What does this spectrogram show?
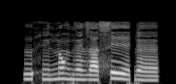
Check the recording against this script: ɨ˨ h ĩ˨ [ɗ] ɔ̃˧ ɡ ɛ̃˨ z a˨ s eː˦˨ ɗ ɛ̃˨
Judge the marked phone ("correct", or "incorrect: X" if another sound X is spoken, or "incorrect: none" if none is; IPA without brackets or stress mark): incorrect: n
